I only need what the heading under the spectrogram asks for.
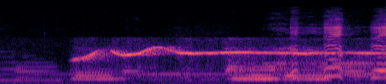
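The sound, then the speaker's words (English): A person whistles a clear, sustained note that bends upward at the start and then holds steady, loud, with some faint voices and noise rising near the end. “Give the whistle.”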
